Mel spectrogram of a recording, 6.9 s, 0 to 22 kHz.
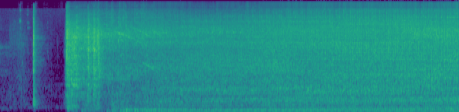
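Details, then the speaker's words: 1964 Triumph TR4 rebuilt engine running with the old distributor rotor that has play: cranks, catches and settles into a lumpy loping idle; scope shows high resistance on cylinder 4 spark line, traced to the worn rotor. "So she idles very rough for whatever reason with this."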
